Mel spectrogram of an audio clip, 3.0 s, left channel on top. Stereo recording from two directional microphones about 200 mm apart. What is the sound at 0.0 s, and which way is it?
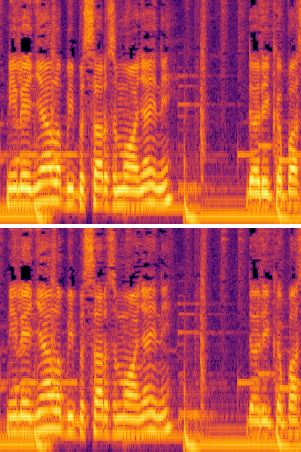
Speech, 45° left (ahead or behind).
